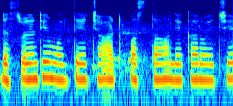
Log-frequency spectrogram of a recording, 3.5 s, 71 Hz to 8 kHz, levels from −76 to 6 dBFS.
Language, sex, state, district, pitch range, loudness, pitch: Bengali, female, Assam, Hailakandi, 220-240 Hz, -17 LUFS, 235 Hz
